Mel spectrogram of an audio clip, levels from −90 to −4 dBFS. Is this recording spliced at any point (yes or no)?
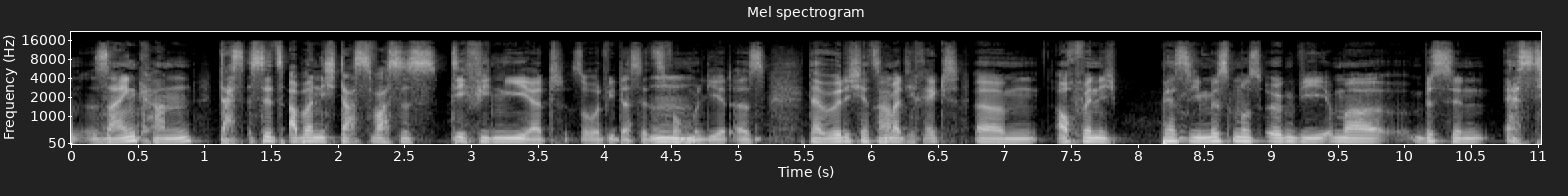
yes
